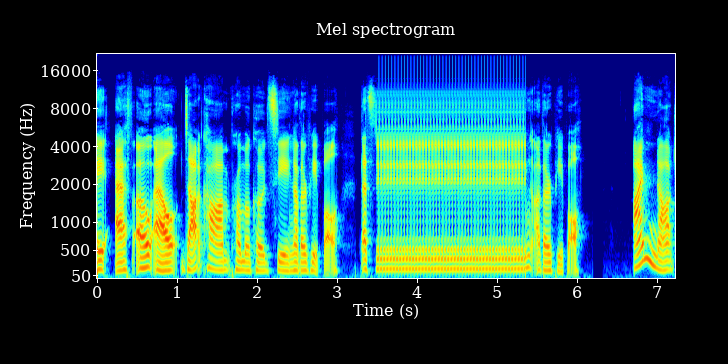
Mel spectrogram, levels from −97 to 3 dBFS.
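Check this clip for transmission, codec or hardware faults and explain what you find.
One fault is present, a system hang loop. From 3.52 to 5.35 s the speech locks into a rapid, rough 25 Hz buzz-stutter, one 40 ms fragment repeating about 46 times. The system froze while the audio hardware kept replaying the same 40 ms ring buffer.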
